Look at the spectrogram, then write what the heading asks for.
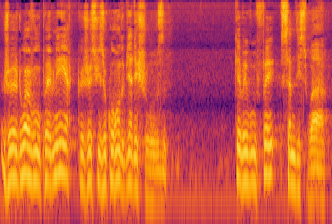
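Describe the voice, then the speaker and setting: An actor playing a shrewd, insistent police commissioner who questions a suspect with courteous, insinuating pressure, in a French radio crime drama. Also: male voice, on the high side, measured pace, darkish tone, a little hiss or hum, close to an everyday voice. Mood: probing, courteous.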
